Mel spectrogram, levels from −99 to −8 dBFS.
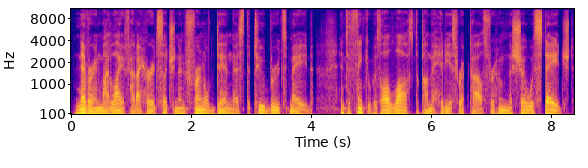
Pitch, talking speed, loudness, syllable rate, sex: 95 Hz, 235 wpm, -20 LUFS, 5.4 syllables/s, male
